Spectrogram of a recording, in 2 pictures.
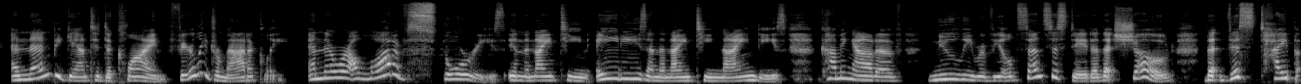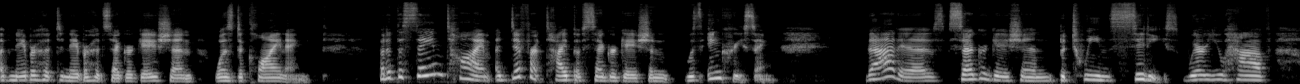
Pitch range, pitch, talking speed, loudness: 175-265 Hz, 200 Hz, 135 wpm, -21 LUFS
